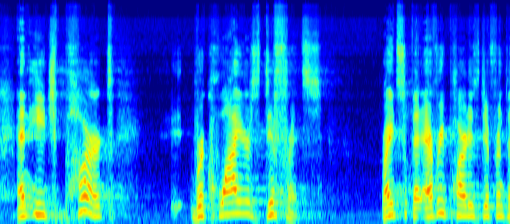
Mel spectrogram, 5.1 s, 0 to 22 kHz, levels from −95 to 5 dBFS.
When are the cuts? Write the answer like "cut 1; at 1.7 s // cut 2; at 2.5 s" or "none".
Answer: cut 1; at 4.0 s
